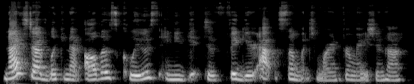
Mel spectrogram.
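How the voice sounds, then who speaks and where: A woman's voice: fairly high pitch, quick pace. A woman hosting an interactive read-aloud for children, speaking expressively and instructively and often putting questions to her young listeners.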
